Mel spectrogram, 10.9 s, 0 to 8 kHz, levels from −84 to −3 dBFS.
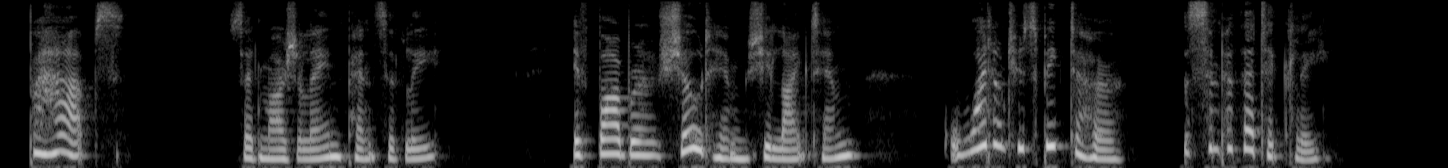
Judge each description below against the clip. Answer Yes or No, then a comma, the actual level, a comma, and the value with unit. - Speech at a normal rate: No, slow, 95 wpm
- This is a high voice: Yes, high, 220 Hz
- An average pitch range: No, wide, 7.4 semitones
